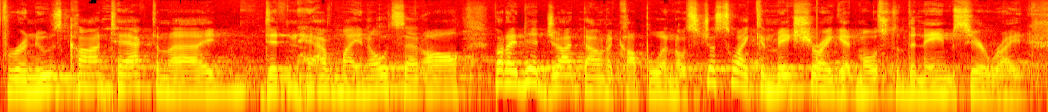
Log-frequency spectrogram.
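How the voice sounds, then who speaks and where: With an American accent, a man at a fairly high pitch talks at a fairly quick pace and very even loudness, amid noticeable background noise and audible room echo. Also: ordinary pitch variation. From northern Minnesota, Iron Range (Ely). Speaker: TV meteorologist receiving award. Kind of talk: award acceptance speech. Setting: stage at awards dinner with audience. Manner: joking, folksy.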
